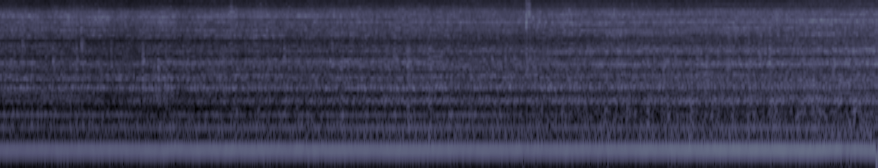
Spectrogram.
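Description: Metal tracks of a bulldozer clank and squeak.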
